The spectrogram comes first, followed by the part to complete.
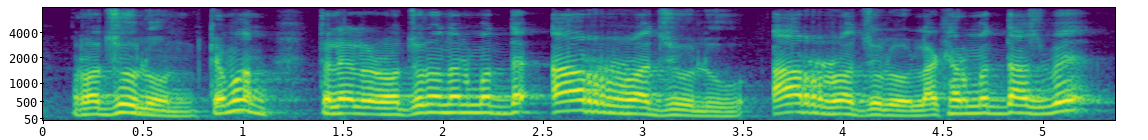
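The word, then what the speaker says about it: الرَّجُلُ: লেখার মধ্যে আসবে কিন্তু উচ্চারণে আসবে না। তারপরে দেখেন রজুলুন, রজুলুন। কেমন? তাহলে রজুলুনের মধ্যে আর রজুলু, আর রজুলু, লেখার মধ্যে আসবে আর রজুলু, আর রজুলু।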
